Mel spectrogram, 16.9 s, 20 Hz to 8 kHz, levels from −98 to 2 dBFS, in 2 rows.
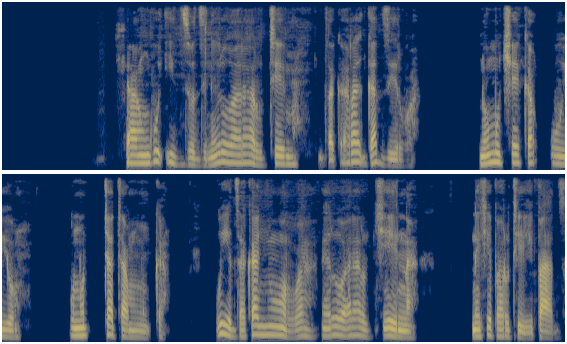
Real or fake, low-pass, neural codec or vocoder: real; 7.2 kHz; none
